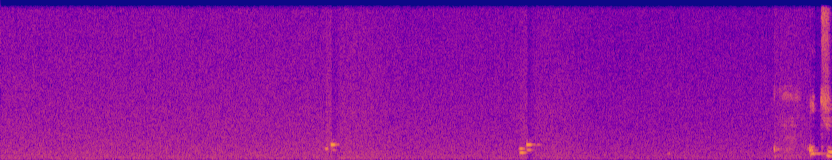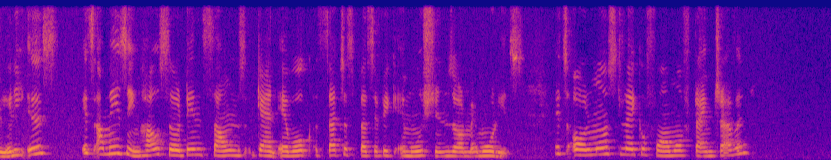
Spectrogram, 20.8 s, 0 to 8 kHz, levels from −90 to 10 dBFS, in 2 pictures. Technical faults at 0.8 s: gain pumping

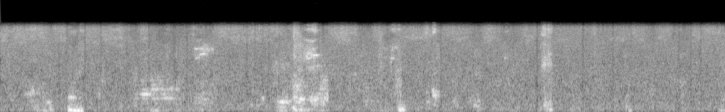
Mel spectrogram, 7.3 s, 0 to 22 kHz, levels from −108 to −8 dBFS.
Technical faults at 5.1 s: Opus voice compression

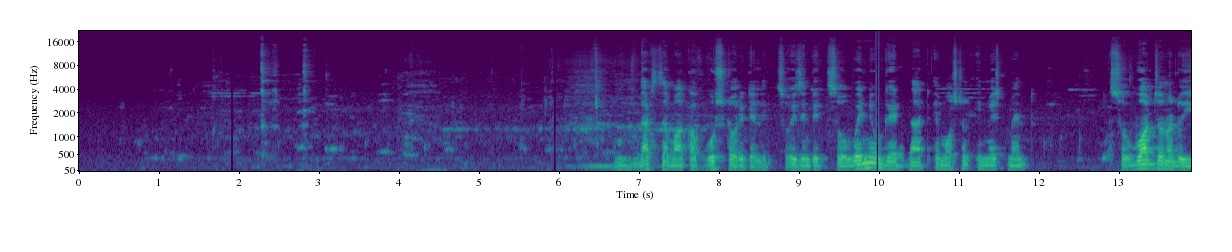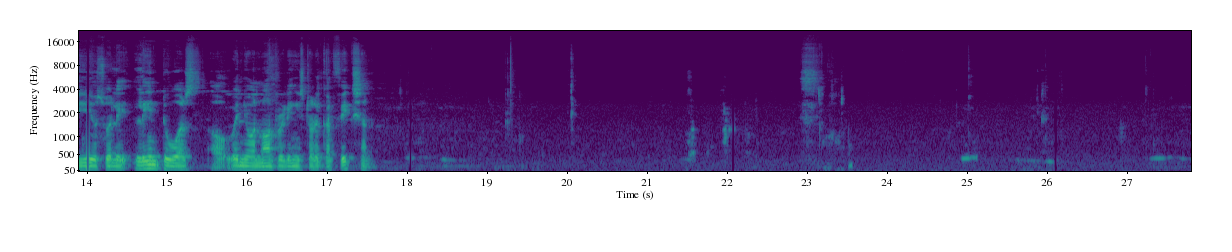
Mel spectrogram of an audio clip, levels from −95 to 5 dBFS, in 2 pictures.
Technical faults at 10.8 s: none

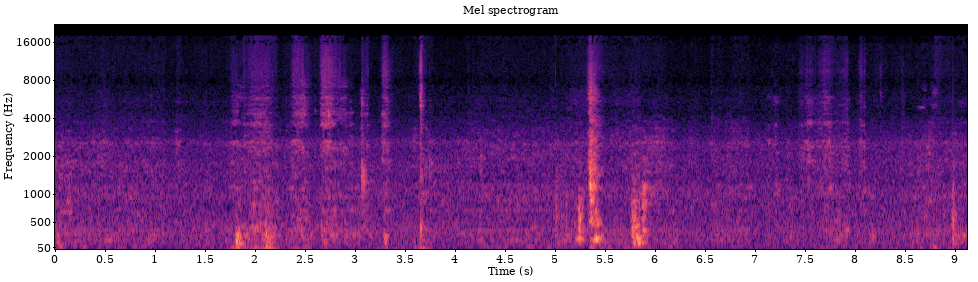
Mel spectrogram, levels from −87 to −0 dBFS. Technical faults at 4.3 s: none

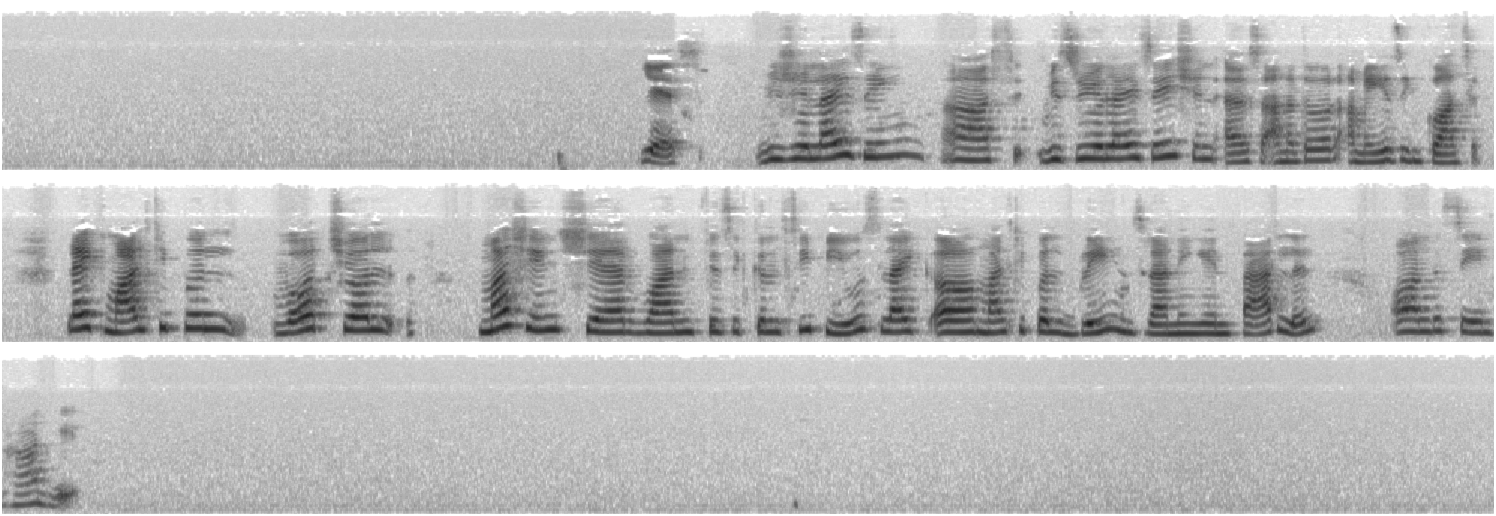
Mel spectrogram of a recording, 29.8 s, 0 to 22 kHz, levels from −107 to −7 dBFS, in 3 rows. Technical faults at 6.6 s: none

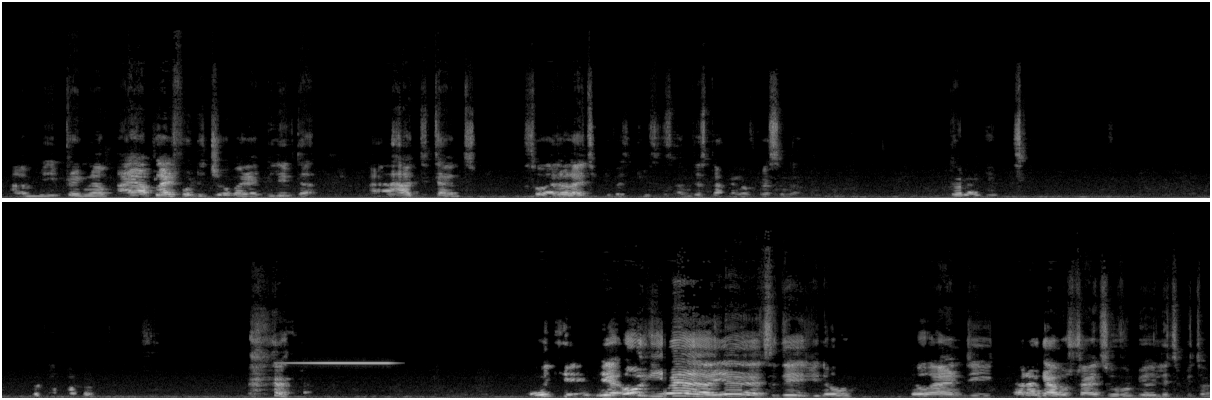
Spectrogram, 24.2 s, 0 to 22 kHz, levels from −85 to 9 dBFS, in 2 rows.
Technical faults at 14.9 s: loudspeaker feedback squeal

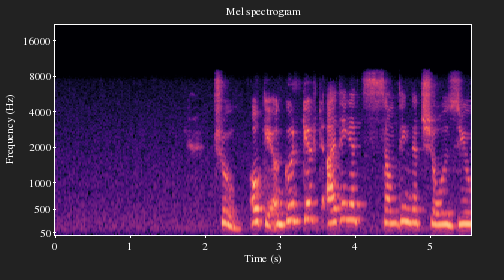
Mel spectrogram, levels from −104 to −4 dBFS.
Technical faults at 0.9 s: none

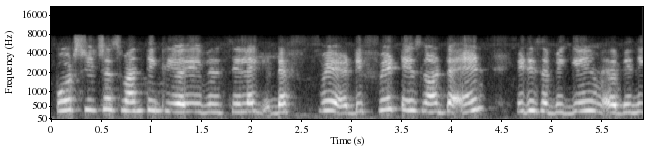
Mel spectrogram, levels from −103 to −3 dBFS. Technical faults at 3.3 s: none

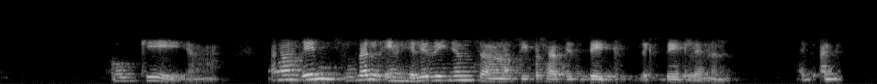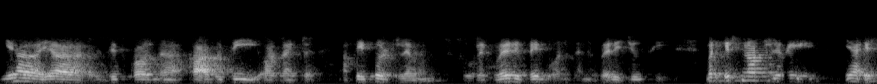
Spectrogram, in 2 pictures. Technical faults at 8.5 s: AMR narrowband mobile codec

